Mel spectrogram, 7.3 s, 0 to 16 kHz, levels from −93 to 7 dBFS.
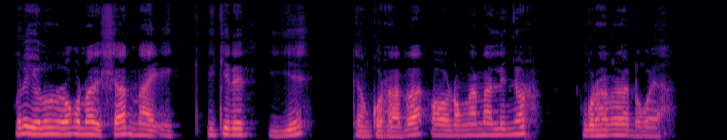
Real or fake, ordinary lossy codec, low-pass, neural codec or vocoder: real; none; 14.4 kHz; none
